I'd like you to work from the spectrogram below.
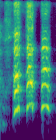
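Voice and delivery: short high giggle; a quick high laugh. Real, not acted. Laughs after going to bed.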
